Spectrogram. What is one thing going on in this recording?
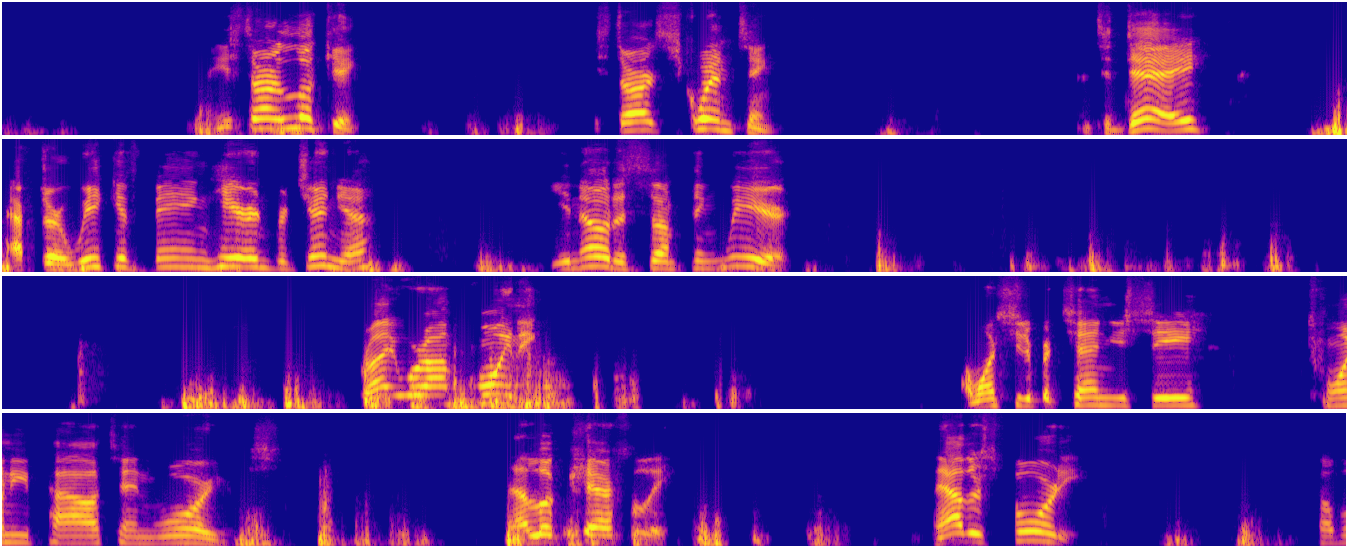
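A man speaks calmly close to the microphone, in short phrases with pauses.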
